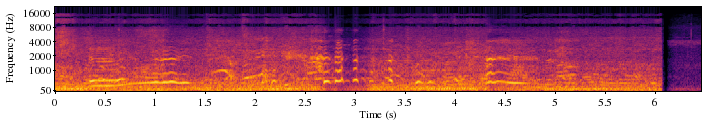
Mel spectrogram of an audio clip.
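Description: Crowd chatter: many people talking at once over a steady low rumble, cutting off suddenly at the end.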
